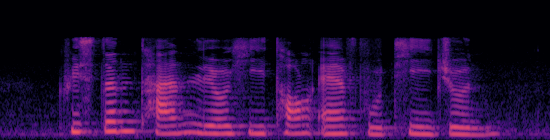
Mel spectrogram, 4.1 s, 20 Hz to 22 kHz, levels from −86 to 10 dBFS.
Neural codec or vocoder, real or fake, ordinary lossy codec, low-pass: none; real; none; 7.2 kHz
